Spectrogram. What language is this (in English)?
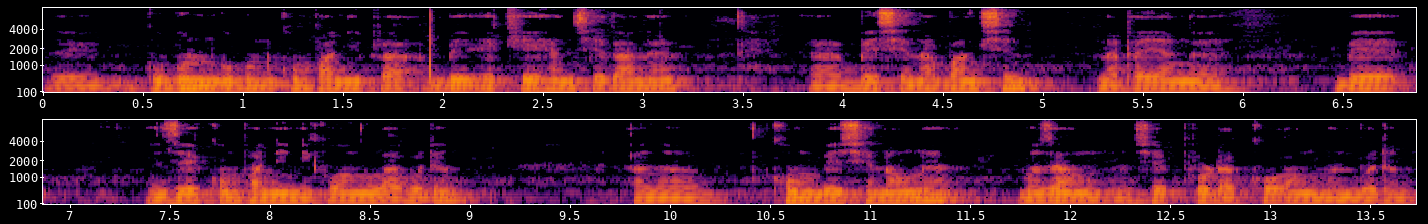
Bodo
